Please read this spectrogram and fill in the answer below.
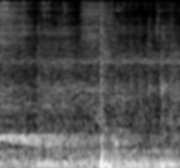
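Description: A soccer ball kicked once on an indoor turf field, a single sharp thud about a second and a half in, over a low steady rumble. A faint falling tone fades out just before the kick.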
